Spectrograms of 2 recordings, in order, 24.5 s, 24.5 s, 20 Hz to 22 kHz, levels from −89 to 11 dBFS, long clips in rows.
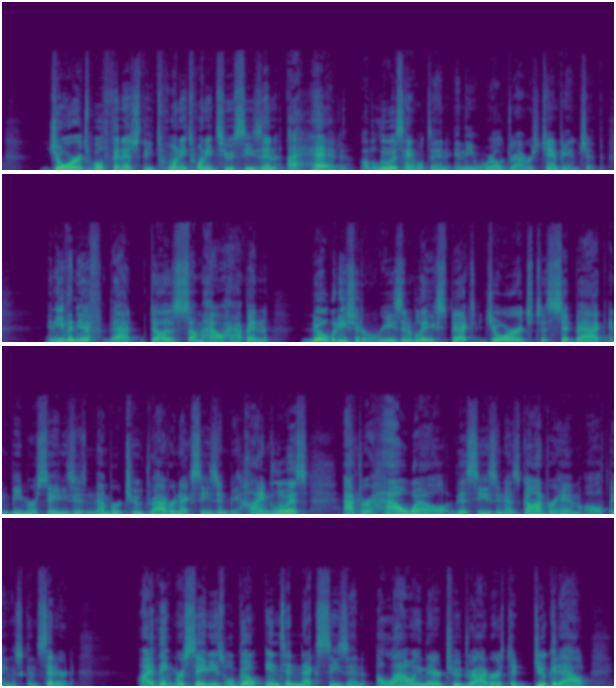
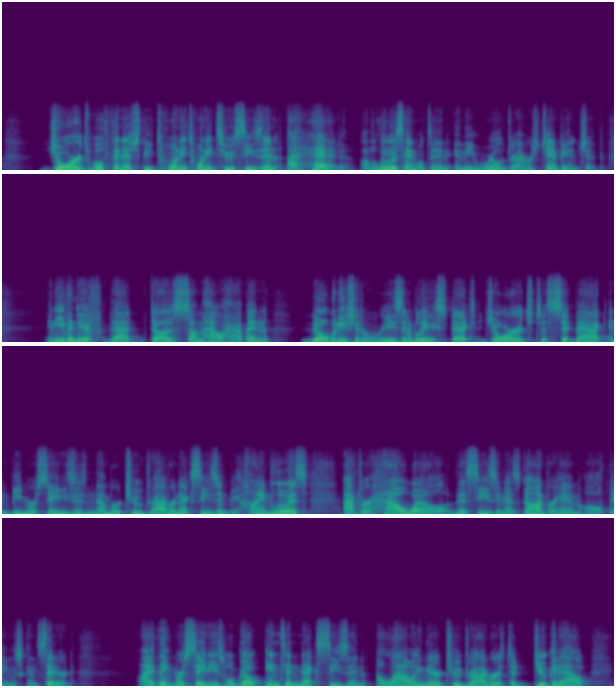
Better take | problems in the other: first | garbled, watery; slightly; nothing above 7.5 kHz

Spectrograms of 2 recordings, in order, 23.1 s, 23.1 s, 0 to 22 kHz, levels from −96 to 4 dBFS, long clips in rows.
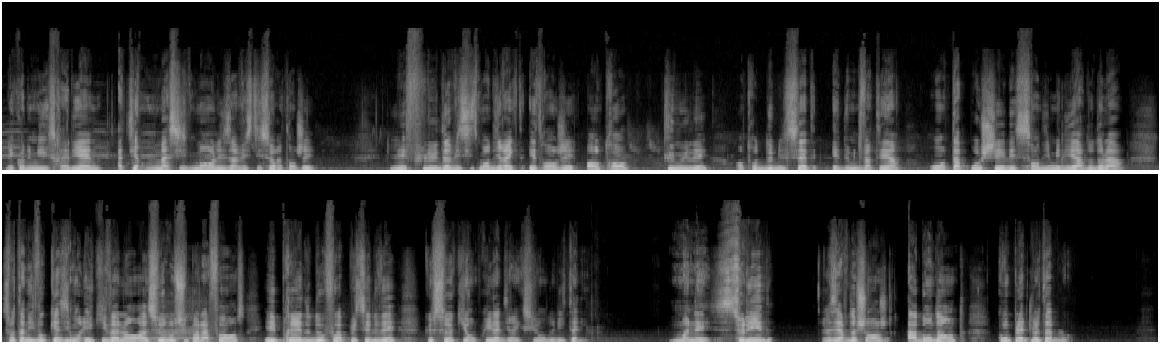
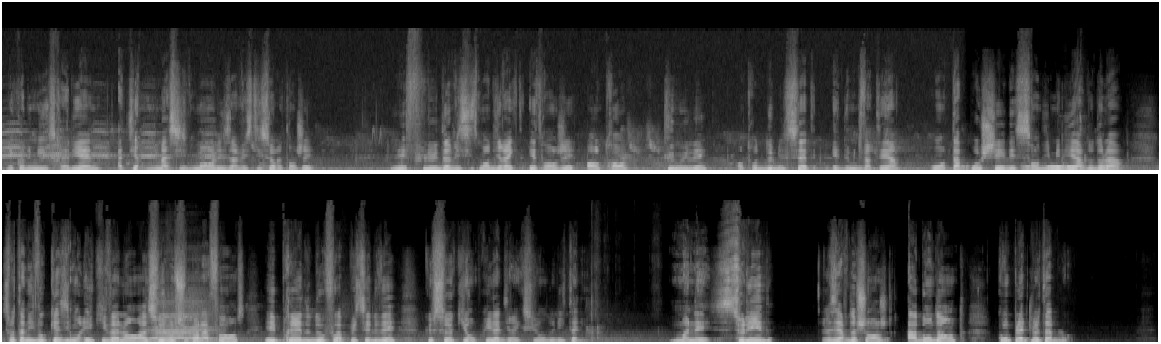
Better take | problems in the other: first | animal sounds; loud; until 18 s; 9 dB below the speech; faint in the first

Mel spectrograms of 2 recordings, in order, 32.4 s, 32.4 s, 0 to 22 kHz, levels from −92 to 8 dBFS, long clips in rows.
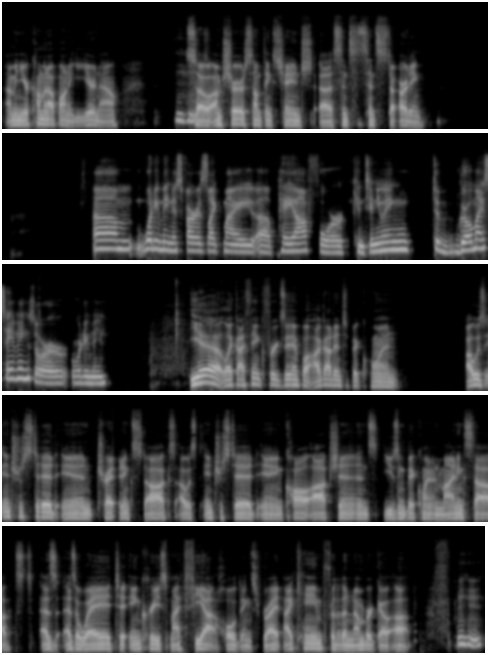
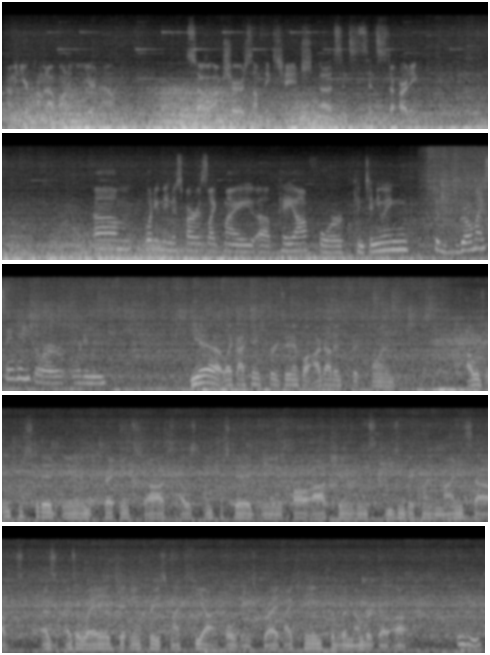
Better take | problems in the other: first | rain or running water; very loud; throughout; 1 dB above the speech

